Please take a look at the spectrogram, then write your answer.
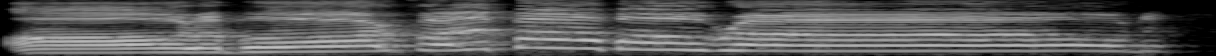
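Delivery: a loud booming All aboard; booming call. Acted. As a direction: call out like a bus driver. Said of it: "Big Ali booms".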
